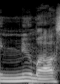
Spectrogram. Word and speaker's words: pneuma: It's also of interest that in the Greek scriptures, the Greek word pneuma, or you can say pneuma, some people don't pronounce the P. The Greek word pneuma, I was taught when I learned my Greek, I say the P.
